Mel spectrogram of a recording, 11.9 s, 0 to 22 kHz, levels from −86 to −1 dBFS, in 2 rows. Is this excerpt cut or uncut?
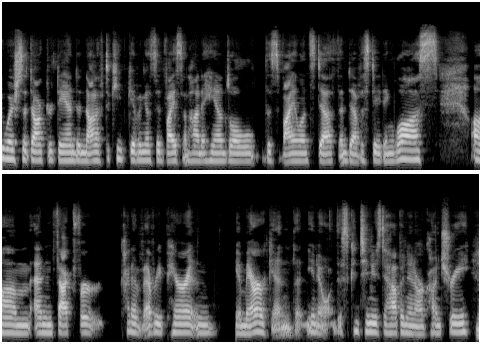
cut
